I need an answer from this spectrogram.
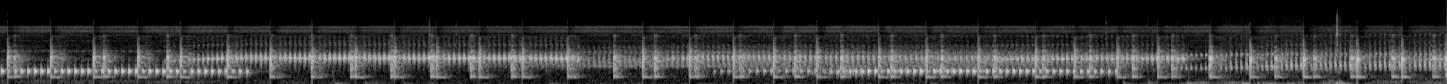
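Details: Nightfall chorus of toads, frogs and tree frogs at a pond by a house: a lower rapid trill gives way to a higher sustained trill, then returns, all under a steady stream of clicking calls.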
